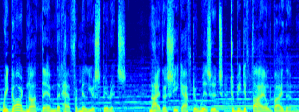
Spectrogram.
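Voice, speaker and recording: An actor playing God as a solemn lawgiver in a dramatized scripture reading, speaking in a measured, declamatory manner. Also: male voice, fairly high pitch, very animated, over music. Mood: solemn, commanding.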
